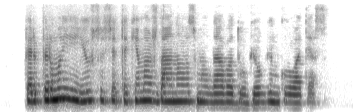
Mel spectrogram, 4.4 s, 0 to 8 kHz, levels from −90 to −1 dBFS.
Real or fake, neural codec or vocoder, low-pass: real; none; 7.2 kHz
